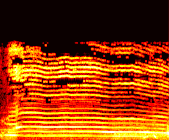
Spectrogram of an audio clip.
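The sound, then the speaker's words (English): A baby who has just started breathing again wails in one long, steady, high-pitched cry that holds its tone for a couple of seconds before wavering slightly at the end. No talking is heard. “begins to wail”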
